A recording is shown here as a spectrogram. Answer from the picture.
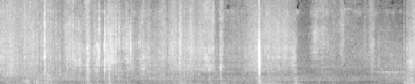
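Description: A steering wheel cover being stretched and worked onto a car's steering wheel: faint rustling and scraping of the cover against the rim, with scattered small clicks and one sharper click about four seconds in. The sound dies down near the end.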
